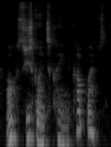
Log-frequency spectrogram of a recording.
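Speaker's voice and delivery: ordinary delivery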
